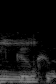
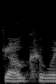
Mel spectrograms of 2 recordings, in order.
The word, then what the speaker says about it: Guku: And then Goku, like Goku with a U.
